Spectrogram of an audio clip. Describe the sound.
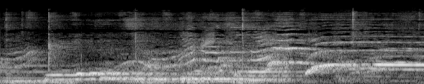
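A crowd of people yelling and whooping together at a stripper dancing on elderly men in wheelchairs, with many overlapping voices rising in pitch, loud and continuous throughout, with a scattering of claps mixed in.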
